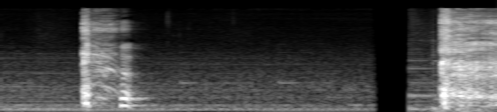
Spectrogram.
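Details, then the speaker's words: Cough from a woman who reports coughing so hard at work that she tasted blood in her throat: two harsh cough bursts close together, a pause, then another loud burst. "아니 지금 회사에서 기침을 막 목에 막 피날 정 피맛이 느껴질 정도로 기침을 하는 거야"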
